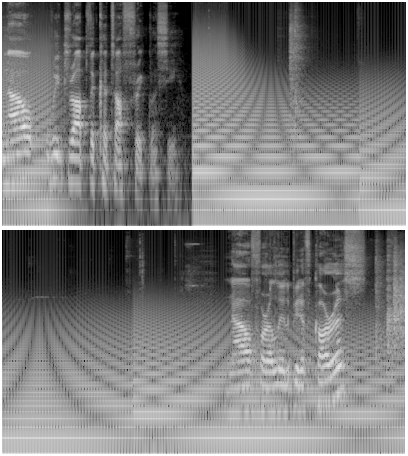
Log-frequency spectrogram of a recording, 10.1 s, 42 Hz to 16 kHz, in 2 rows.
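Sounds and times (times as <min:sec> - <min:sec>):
dark synthesizer bass notes: 0:00.0 - 0:01.2, 0:02.4 - 0:10.0.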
